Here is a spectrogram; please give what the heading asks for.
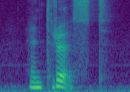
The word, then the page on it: tröst: svenska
